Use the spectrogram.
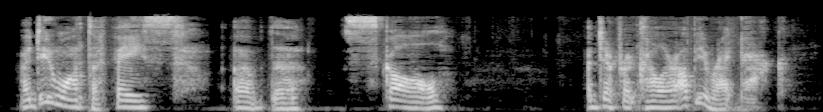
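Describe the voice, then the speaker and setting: With long, frequent pauses, a woman speaks in a very deep, low voice with ordinary pitch variation. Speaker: resin crafter. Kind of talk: tutorial. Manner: casual.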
